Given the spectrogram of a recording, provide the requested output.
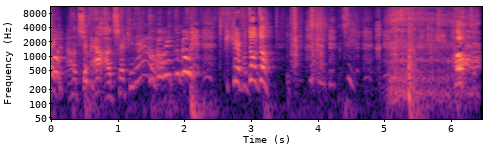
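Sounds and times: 
speech: 0.2s - 5.4s
tiger roaring: 5.1s - 6.4s.

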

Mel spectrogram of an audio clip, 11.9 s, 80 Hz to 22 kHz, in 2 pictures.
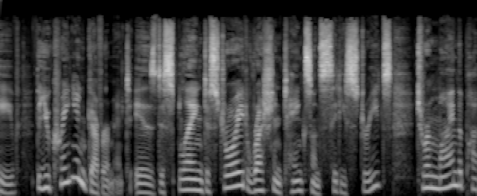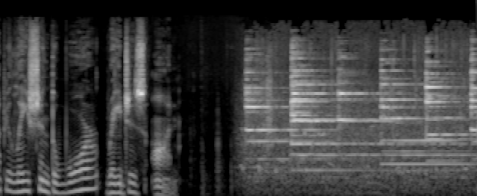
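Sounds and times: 
speech: 0.0s - 8.3s
monastery church bells chiming the hour: 8.9s - 11.9s.

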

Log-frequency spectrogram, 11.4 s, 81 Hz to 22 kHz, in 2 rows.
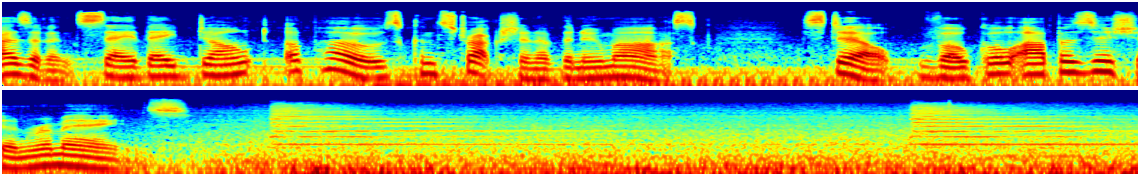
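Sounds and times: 
speech: 0.0s - 6.7s
steady outdoor noise: 0.0s - 11.3s
courthouse bell tower bell ringing: 7.0s - 9.2s, 9.8s - 11.3s.

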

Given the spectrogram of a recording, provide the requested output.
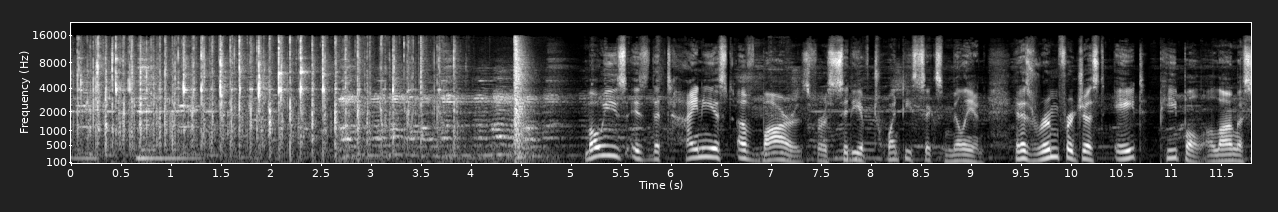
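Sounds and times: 
cocktail shaker rattling ice: 0.0s - 3.9s
speech: 5.2s - 11.7s.

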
